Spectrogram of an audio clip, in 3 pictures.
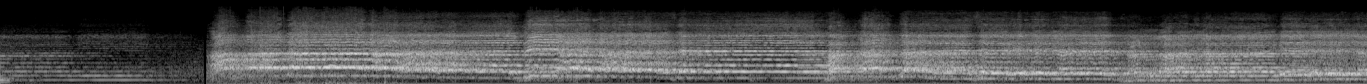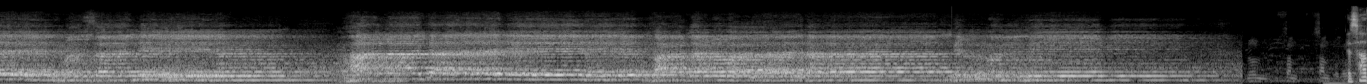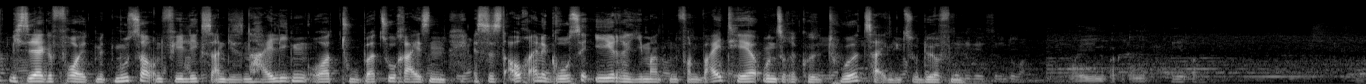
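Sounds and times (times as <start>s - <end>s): religious chanting voice: 0.0s - 41.0s.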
